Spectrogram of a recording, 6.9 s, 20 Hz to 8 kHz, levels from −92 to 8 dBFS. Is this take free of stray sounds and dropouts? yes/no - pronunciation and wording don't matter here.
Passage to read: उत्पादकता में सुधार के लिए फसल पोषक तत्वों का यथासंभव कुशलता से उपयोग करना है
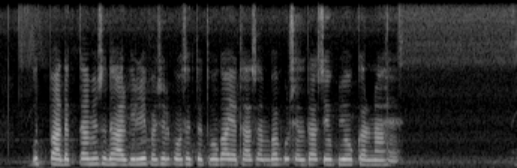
yes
